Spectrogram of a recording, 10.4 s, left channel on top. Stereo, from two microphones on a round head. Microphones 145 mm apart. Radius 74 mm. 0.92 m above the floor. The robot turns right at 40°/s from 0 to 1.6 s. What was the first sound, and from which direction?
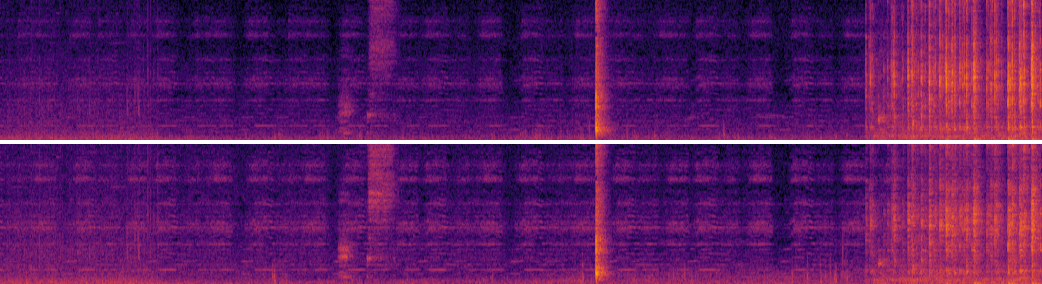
Whispering, 65° right (ahead or behind).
